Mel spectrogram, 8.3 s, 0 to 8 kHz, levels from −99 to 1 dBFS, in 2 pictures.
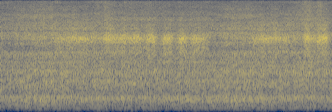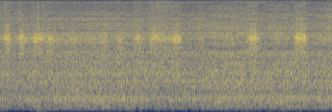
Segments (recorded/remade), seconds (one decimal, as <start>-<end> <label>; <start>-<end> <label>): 0.0-0.8 recorded; 0.8-5.1 remade; 5.1-6.8 recorded; 6.8-7.3 remade; 7.3-8.3 recorded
